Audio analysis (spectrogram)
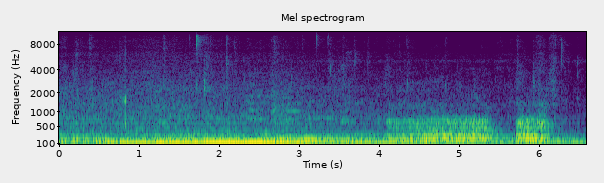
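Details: Puppies growling while eating food and angry, a low continuous rumbling growl that swells and fades, with a steady low hum throughout and brief louder bursts near the end.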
